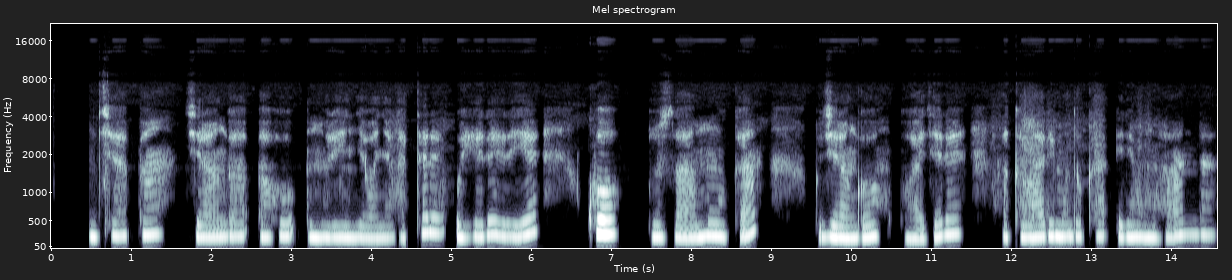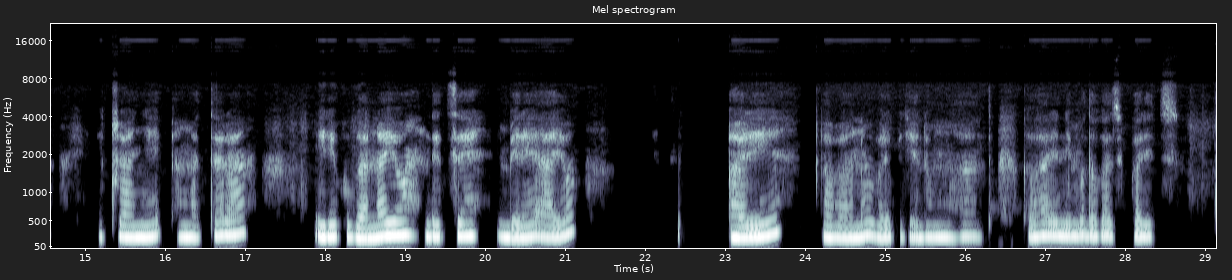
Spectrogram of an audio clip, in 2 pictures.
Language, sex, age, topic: Kinyarwanda, female, 25-35, government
